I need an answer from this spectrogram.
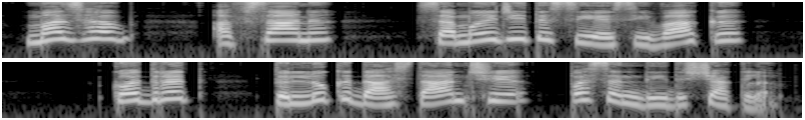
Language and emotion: Kashmiri, neutral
